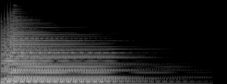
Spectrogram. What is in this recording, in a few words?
Gb 7th Suspended 4th B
